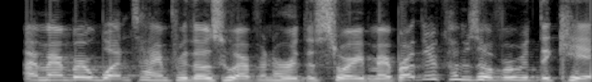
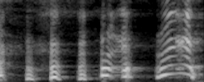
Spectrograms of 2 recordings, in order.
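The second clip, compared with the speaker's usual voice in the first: a high squealing laugh; high burst of laughter. Real, not acted. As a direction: crack up at your own story. Cracking up at own story.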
